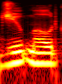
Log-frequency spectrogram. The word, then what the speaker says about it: Jupmode: And that's none other than John Amato, owner of Jute Mode Clothing Company based in my hometown of Toledo, Ohio. Jute Mode is spelled J-U-P-M-O-D-E.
